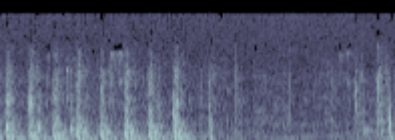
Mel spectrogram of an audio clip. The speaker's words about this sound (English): This is my chance. Going to the front door, the Lone Ranger knocked.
